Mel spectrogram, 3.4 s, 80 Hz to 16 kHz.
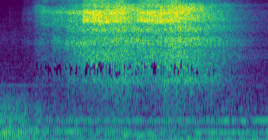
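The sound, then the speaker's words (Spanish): Doors open with a pressurised hiss: a steady, bright rush of air swells in after about half a second, holds evenly, then tapers off near the end. “Abriendo puertas en 5, 4, 3, 2,”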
